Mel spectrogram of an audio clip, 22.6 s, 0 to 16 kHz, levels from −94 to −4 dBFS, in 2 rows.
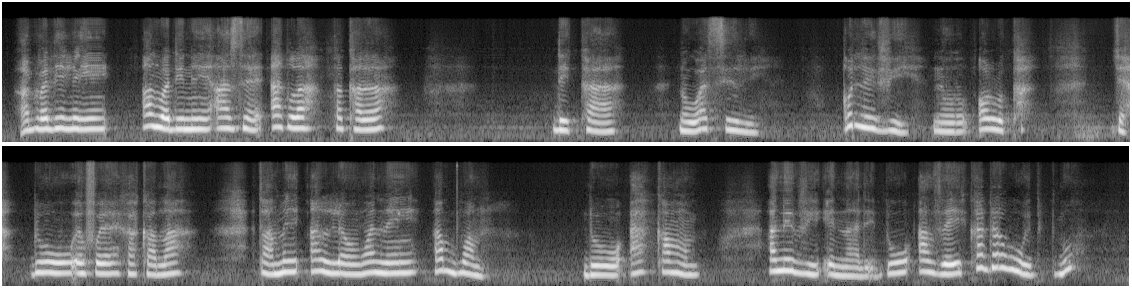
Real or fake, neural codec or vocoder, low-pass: fake; codec, 16 kHz in and 24 kHz out, 0.6 kbps, FocalCodec, streaming, 4096 codes; 10.8 kHz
